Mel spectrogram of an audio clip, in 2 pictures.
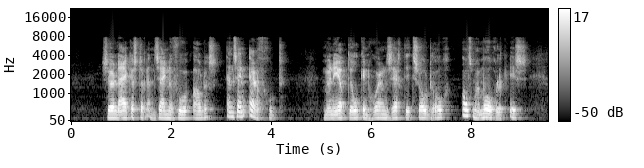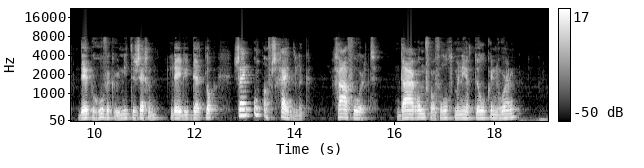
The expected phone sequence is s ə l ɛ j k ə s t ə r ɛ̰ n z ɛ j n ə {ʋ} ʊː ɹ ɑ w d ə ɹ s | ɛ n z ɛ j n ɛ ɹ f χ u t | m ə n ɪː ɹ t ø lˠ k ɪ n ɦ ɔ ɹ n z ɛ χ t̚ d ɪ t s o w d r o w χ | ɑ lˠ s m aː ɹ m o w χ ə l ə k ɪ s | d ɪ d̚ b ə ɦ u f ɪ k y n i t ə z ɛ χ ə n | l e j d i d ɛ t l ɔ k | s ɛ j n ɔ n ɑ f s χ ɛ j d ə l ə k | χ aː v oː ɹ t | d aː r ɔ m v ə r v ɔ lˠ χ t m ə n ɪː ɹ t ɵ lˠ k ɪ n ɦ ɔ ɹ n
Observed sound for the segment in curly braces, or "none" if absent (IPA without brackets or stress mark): v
